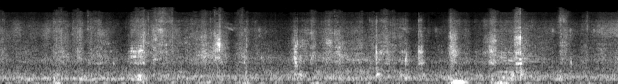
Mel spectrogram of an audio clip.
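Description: Faint rustling and scraping of a fibrous felt insulation strip as it is pulled and pressed by hand along a log, with a soft low thump about four and a half seconds in.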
